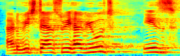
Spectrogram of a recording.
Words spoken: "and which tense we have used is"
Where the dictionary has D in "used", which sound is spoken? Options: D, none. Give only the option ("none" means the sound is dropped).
D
